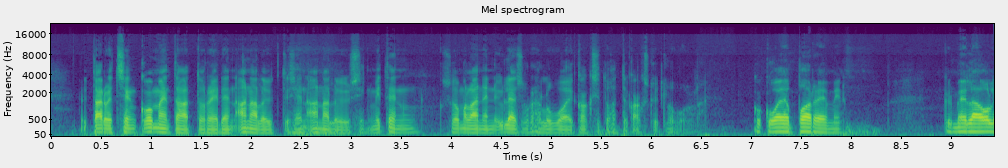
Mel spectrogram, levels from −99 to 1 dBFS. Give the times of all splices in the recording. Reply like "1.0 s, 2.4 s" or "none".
none

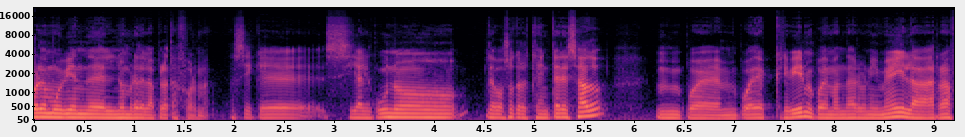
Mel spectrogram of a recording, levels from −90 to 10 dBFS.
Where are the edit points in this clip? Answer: none

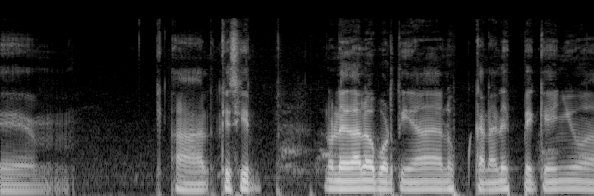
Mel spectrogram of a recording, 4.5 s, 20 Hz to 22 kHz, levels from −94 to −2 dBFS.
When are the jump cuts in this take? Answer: 1.3 s

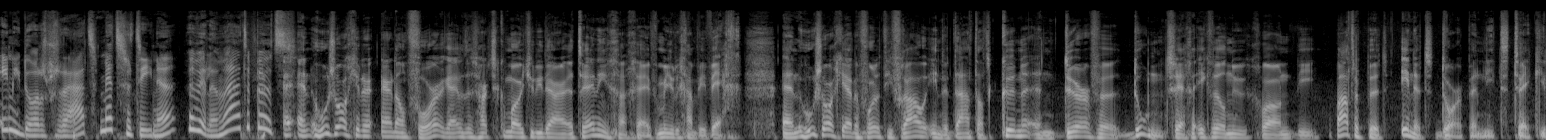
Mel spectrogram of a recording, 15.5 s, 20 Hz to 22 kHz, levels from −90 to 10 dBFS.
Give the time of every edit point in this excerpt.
none

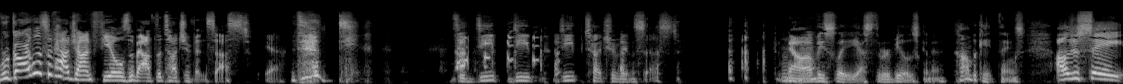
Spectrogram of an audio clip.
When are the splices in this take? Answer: 2.9 s, 5.5 s, 7.7 s

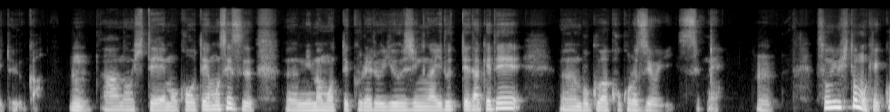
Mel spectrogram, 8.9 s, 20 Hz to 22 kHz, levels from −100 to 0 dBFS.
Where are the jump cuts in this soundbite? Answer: none

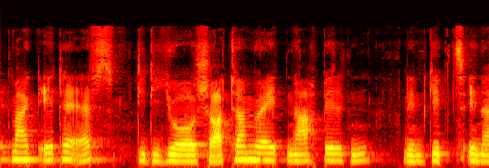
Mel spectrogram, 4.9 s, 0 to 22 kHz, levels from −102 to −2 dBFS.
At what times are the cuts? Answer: 4.0 s

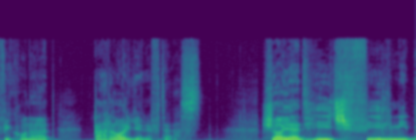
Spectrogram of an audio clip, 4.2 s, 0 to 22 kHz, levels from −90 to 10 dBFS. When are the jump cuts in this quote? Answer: 2.6 s

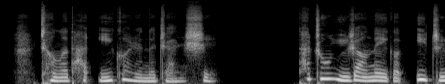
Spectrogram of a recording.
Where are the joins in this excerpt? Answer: none

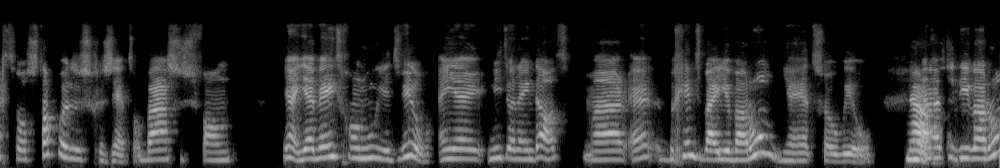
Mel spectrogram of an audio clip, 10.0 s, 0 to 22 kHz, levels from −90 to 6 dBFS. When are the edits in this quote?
none

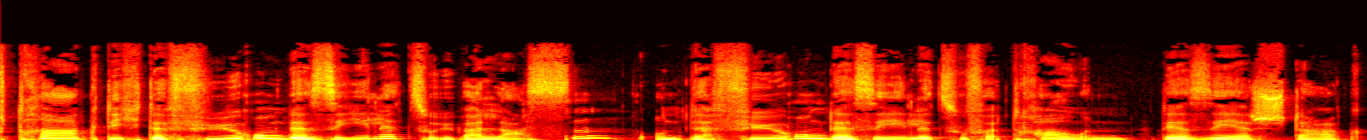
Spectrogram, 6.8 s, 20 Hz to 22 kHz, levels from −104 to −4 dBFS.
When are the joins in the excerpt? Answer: 5.8 s

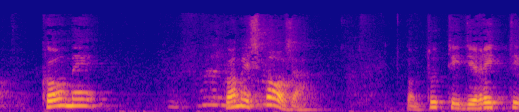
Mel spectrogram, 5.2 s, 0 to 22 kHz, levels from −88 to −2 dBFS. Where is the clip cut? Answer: 3.8 s

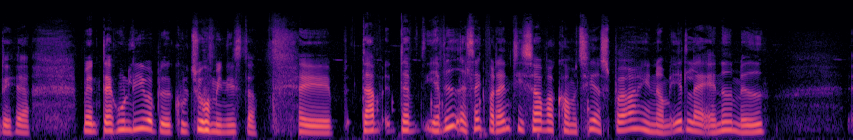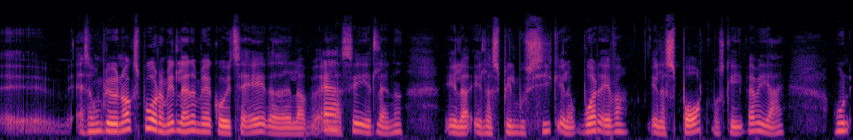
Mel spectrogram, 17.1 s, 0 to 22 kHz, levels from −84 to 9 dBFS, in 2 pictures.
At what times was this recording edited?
3.0 s

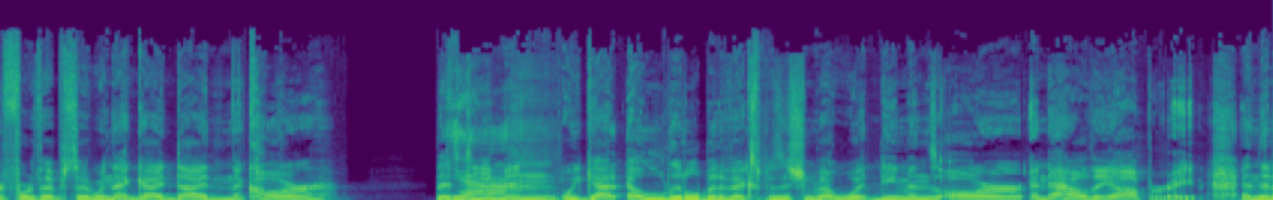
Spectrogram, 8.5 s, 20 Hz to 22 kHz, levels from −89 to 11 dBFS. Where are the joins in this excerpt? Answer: 3.7 s

